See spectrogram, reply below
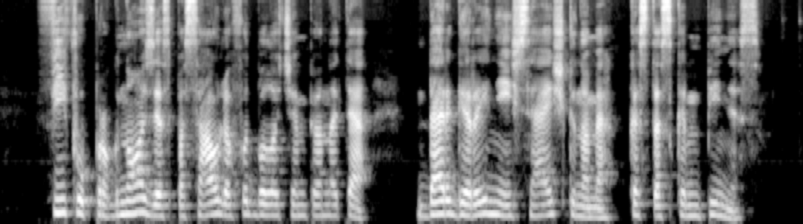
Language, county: Lithuanian, Vilnius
